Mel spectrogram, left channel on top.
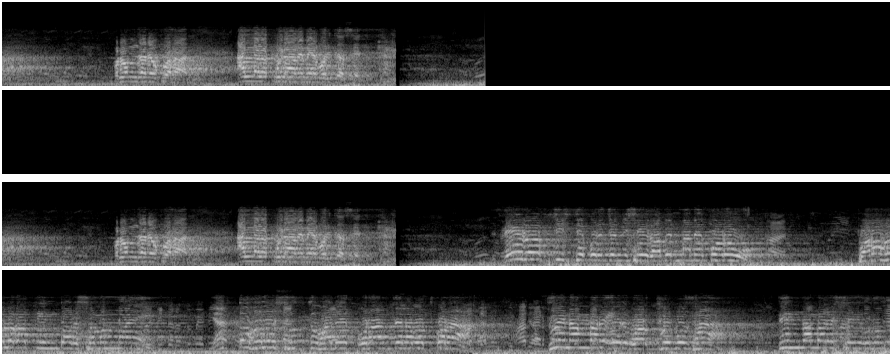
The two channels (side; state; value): left; drops out; at 4.9 s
